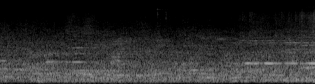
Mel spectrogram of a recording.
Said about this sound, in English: A train has arrived.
